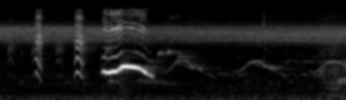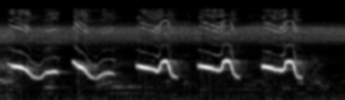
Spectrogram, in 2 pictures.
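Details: White-cheeked laughingthrush singing as a spur for caged birds: a loud swooping whistle, scattered softer notes, then five clear whistled phrases that dip and rise, repeated roughly every half second, with constant hiss.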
